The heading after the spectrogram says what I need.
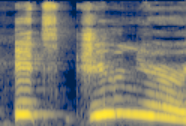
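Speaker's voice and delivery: high, loud, slow proud cry; joyful shout. Acted. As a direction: announce the baby with delight. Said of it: "he shouted".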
